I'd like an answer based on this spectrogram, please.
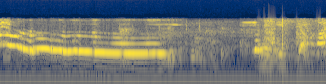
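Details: Great Dane howling: a drawn-out tone glides downward for about two and a half seconds, then fades into quieter mixed sounds and a burst of short yips near the end.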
